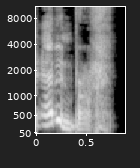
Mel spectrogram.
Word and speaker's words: Edinburgh: Today, you've gone beyond Edinburgh.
